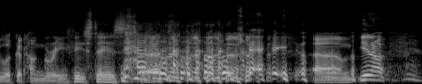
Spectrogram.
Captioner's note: laughter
